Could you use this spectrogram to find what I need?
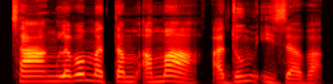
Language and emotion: Manipuri, neutral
